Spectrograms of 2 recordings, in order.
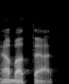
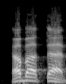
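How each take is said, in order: First: Said in the usual way. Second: Louder and higher, pumping it up; emphatic hype. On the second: Real, not acted. Host hyping the show to listeners, louder and higher. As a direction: sell it to the listeners with energy.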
